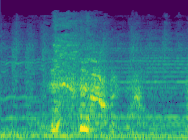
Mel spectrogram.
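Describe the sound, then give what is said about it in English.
A person coughs and clears their throat, two or three rough bursts in under a second, followed by quiet room tone with no talking. “when I'm coughing, you could talk instead of just silence when I'm dying.”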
